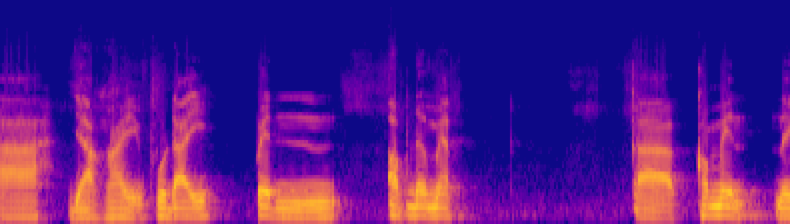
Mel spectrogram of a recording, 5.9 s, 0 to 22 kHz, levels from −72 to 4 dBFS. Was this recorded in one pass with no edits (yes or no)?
yes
